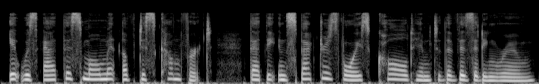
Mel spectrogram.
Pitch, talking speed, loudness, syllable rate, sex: 210 Hz, 190 wpm, -17 LUFS, 5.6 syllables/s, female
